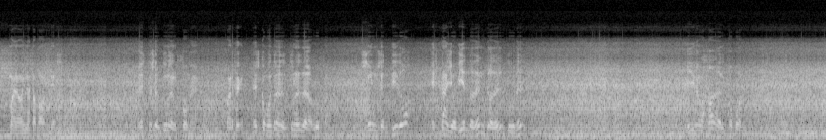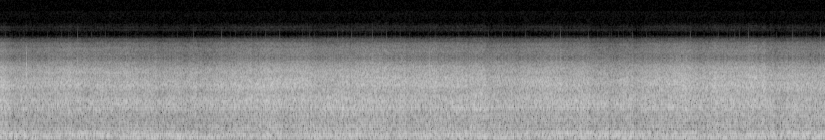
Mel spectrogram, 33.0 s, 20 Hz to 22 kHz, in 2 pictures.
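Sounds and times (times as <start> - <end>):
car driving through tunnel: 0.0 - 33.0.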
